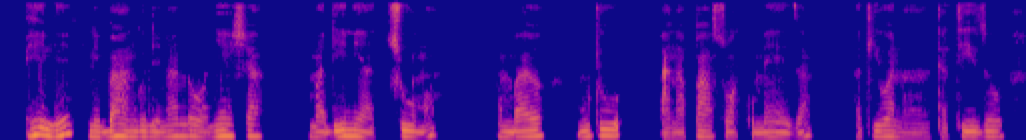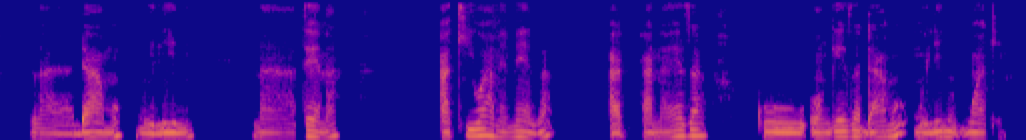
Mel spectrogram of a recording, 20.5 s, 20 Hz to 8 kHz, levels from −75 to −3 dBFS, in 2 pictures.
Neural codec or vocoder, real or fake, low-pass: none; real; 7.2 kHz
